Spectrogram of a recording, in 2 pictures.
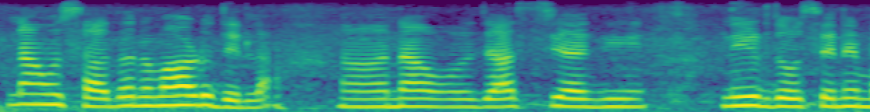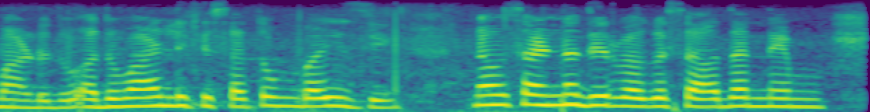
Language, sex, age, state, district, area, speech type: Kannada, female, 30-45, Karnataka, Udupi, rural, spontaneous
